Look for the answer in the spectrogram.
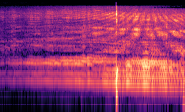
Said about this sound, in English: buzzing noise, uh, a stuttering kind of rhythmic Sounded like it was meant to sound like a bee. Um, it, uh, almost sounded like it was like a like a really old scooter. Do you know what I mean? Or, or a scrambler that was like uh, old and battered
